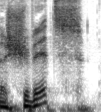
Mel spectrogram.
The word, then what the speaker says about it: Schvitz: I'll spell it first. S-C-H-V-I-T-Z. The Schwitz.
